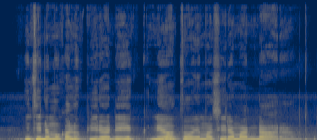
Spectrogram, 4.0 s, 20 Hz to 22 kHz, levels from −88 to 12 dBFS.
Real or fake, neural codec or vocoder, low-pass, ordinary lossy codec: real; none; none; none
